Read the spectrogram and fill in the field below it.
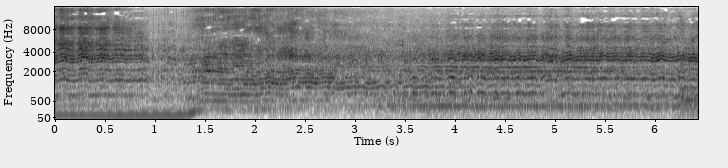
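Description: A high-revving small nitro engine screams loudly and continuously, pitch climbing sharply then holding, as a radio-controlled racing hydroplane tears past nearby.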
